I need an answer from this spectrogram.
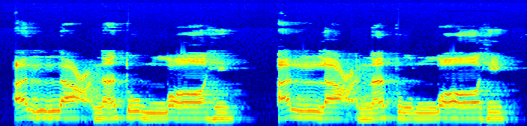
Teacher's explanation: নুন সাকিনের পর লাম এসেছে সেজন্য এখানে ইদগাম তো হবে ইদগাম মানে মিলিয়ে পড়া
